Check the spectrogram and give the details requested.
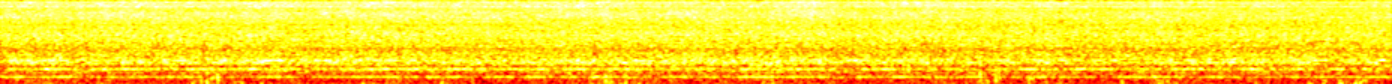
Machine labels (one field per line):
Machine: fan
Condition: abnormal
